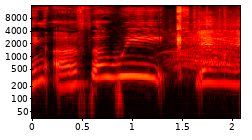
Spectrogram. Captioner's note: applause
